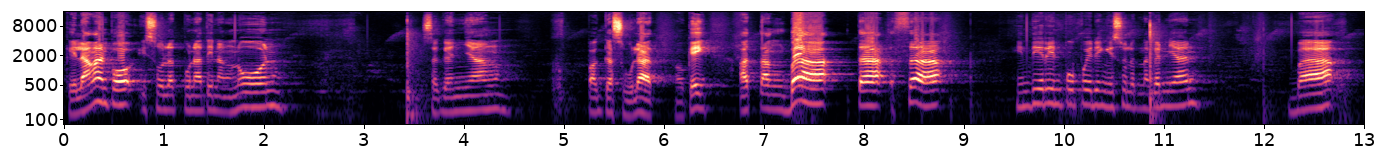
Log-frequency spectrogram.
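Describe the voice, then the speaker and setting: A man's voice: sits high, slow, long pauses, slight background noise. A man teaching a beginner Arabic lesson, patiently repeating each letter sound and checking in with his students.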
